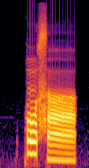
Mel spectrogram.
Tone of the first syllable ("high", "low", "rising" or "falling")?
high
